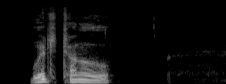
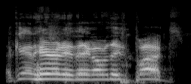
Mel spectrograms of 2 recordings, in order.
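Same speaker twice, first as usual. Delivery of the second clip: high shout over noise; 9 dB louder than usual. Acted. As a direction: shout to be heard over the buzz. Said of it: "be like".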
